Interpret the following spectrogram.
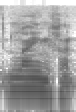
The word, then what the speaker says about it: Leinhan: Lenny Leinhan. Okay, there's an extra N over there that I wasn't pronouncing.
